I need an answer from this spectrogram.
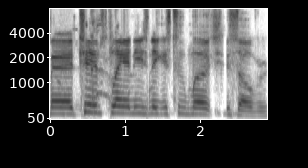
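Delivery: griping, complaining tone of voice. Retelling what LB said about the Knicks: imitating LB. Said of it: "that sound like L B".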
